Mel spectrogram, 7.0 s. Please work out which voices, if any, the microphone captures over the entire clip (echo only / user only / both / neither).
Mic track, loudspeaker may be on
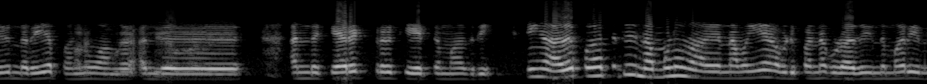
both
